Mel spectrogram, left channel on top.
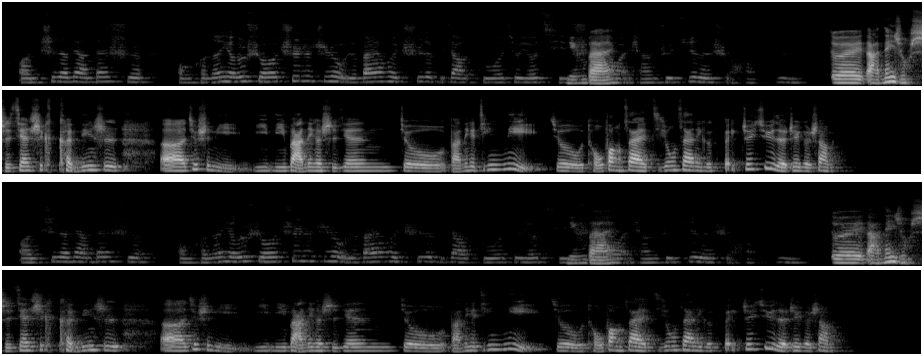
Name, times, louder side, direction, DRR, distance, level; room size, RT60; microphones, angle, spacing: voice 1, 0.0-1.4 1.8-8.0, left 3 dB, 85° left, 1.0 m, -46 dB
voice 2, 5.6-6.1 8.3-17.5, left 5 dB, 60° left, 0.8 m, -28 dB
11.0 x 4.1 x 4.8 m
head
